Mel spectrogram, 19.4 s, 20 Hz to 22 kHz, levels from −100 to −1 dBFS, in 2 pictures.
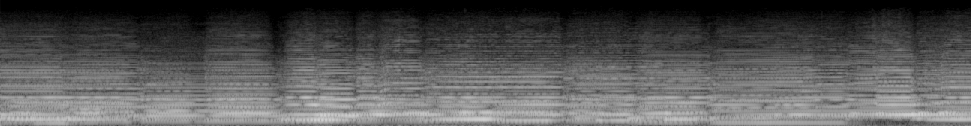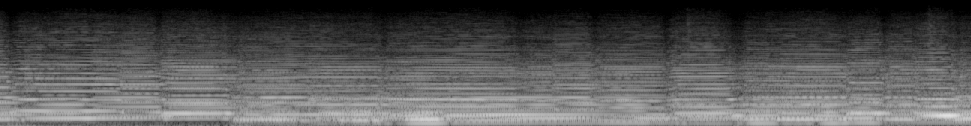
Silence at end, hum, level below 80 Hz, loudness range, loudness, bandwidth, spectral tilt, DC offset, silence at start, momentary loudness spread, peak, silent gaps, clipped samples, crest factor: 0 s; none; -56 dBFS; 3 LU; -28 LUFS; 11 kHz; -7.5 dB/octave; under 0.1%; 0 s; 8 LU; -10 dBFS; none; under 0.1%; 18 dB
